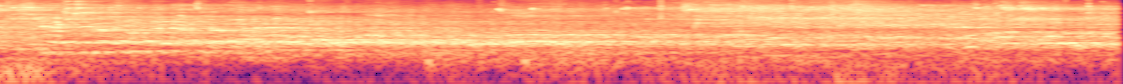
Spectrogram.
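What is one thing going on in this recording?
Sneakers squeak on an indoor court floor in a large echoing hall.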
